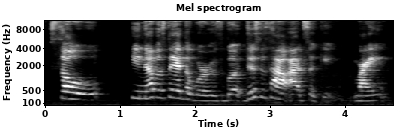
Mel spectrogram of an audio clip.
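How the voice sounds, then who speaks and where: A woman hosting a casual chat, telling a personal story in an animated way, repeating phrases for emphasis and acting out what others said. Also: medium pitch, unhurried, roomy sound. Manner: animated, acts out others' words in quotes. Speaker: livestream host.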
